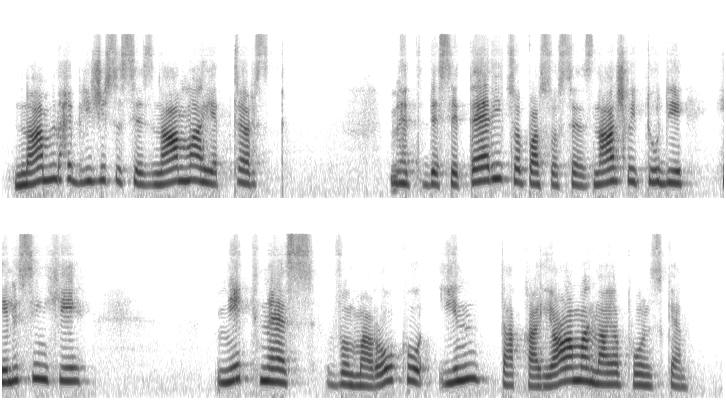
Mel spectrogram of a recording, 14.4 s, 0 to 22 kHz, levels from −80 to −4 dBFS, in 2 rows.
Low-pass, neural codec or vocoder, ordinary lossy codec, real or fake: 10.8 kHz; codec, 16 kHz in and 24 kHz out, 0.8 kbps, FocalCodec, streaming, 65536 codes; Opus, 16 kbps; fake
